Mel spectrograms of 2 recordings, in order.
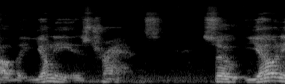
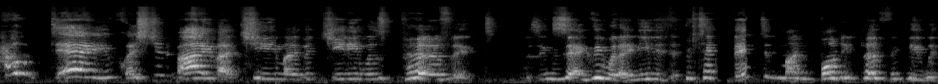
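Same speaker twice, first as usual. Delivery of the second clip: very high, loud, scornful, put-on English accent; 14 semitones higher, 5 dB louder than usual. The speaker mocks a man by imitating him in an English accent. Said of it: "mocking him in my English accent".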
